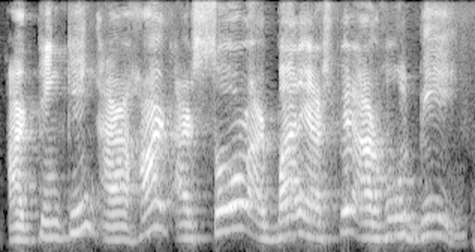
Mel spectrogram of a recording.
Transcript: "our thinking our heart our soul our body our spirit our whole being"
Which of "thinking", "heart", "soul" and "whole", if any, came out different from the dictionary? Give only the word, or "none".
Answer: thinking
